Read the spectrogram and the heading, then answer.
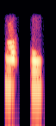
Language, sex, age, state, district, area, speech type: Kashmiri, female, 60+, Jammu and Kashmir, Srinagar, urban, conversation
